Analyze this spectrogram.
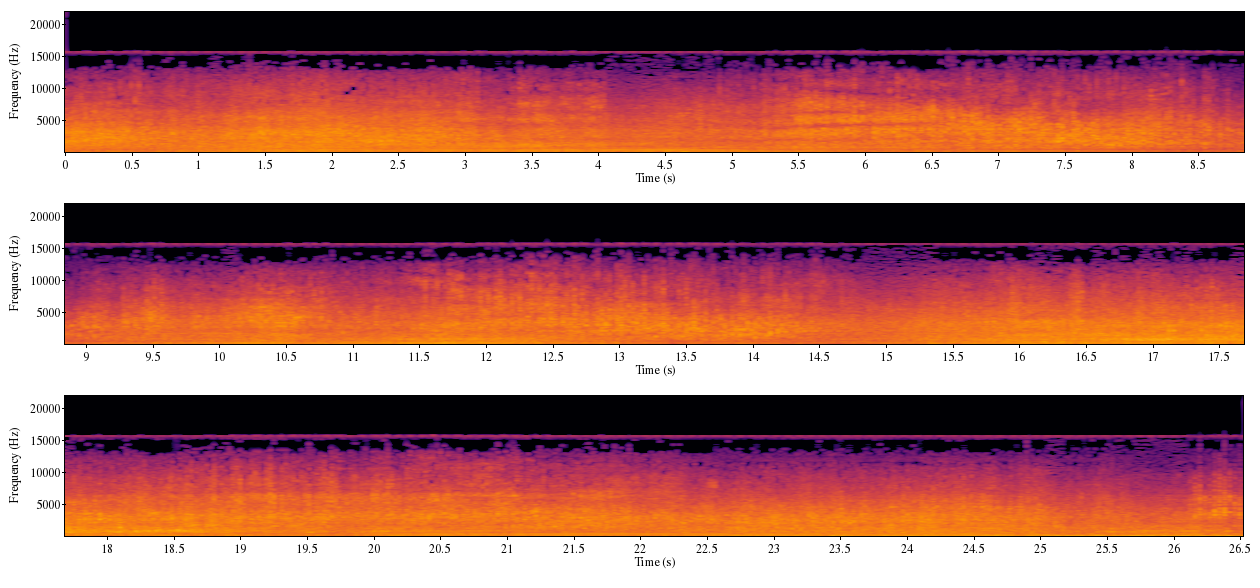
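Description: Kart engines buzz and whine as they race past, rising and falling.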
